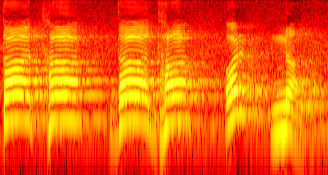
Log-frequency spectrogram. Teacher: जब हम इनका उच्चारण करते हैं तो जिह्वा हमारी जाके दांतों को स्पर्श करती है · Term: दंत्य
